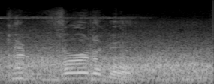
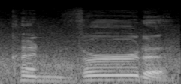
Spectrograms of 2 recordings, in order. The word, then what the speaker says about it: convertible: It's a convertible. Pronunciation, converta. Verta. Use a fast D.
